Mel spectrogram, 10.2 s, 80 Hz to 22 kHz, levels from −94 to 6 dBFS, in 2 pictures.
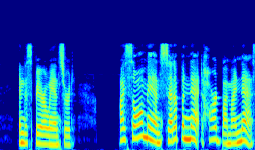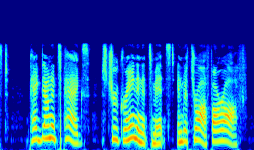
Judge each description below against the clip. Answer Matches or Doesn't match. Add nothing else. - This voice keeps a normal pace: Matches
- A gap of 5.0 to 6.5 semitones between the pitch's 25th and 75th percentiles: Matches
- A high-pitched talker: Matches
